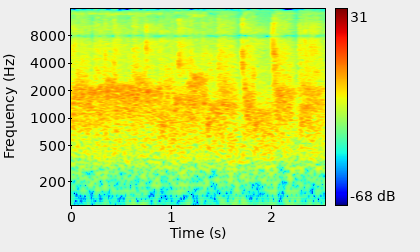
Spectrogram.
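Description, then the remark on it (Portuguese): A church audience applauds steadily in praise of God after a prayer, a dense wash of many hands clapping at once with no pauses, loud and sustained throughout, with no voices standing out. “Aplauda ao Senhor.”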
